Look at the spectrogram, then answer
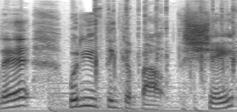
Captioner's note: computer keys clicking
